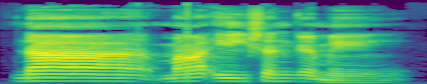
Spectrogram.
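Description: A man's voice: fairly high pitch, lively intonation, takes it slowly, a crowd in the background. A young man co-hosting a casual drinking-session podcast, telling rambling stories full of restarts and fillers. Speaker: podcast co-host.

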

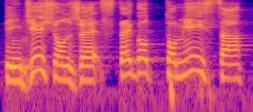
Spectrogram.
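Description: A man's voice: sits high, expressive, measured pace, sharp tone. A man interpreting a sermon live, matching the preacher's emphasis and sometimes stumbling over words.

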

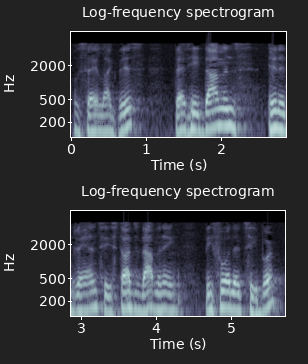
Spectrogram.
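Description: An older American rabbi delivers a Torah lecture to a congregation at a synagogue, repeating words, asking rhetorical questions, and using Yiddish and Hebrew terms. His gravelly, husky voice is mid-range with fairly even intonation at normal speed. The recording sounds dull and lo-fi.

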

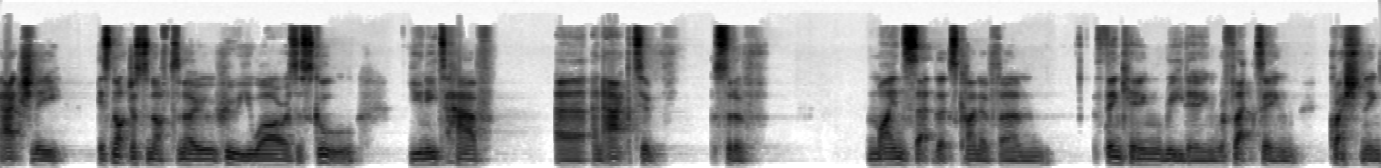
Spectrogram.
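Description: A man co-hosting a podcast discussion, his voice croaky and froggy from a cold, speaking in a measured, reflective way. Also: low-pitched. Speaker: podcast co-host, teacher.

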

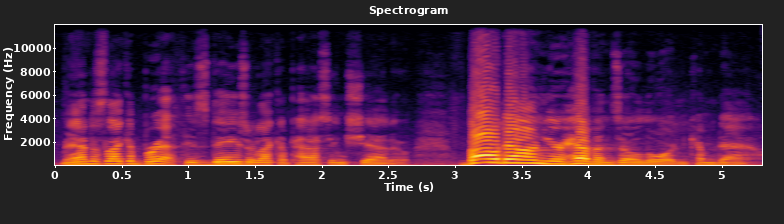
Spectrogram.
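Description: High-voiced male pastor preaching. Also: big pitch swings, moderate pace, poor audio. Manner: conversational preaching, reading scripture aloud with emphasis. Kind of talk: sermon.

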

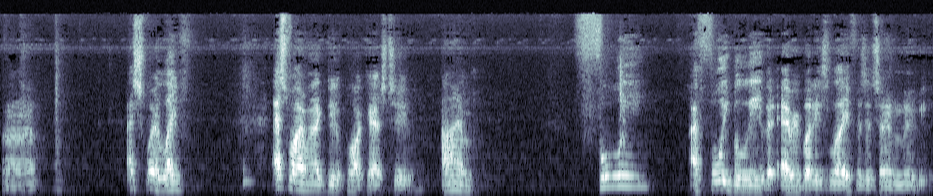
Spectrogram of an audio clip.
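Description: A man hosting a podcast, telling stories in a casual, profane, animated way. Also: fairly low pitch, normal speed, pauses often, breathy edge, recorded from a distance. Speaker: podcast host.

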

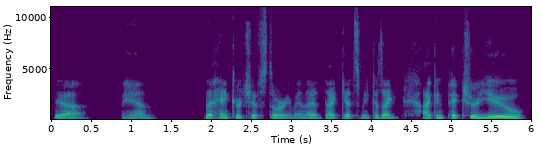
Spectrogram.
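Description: A man's voice: lowish voice, fairly even intonation, unhurried, no echo, clean studio sound. A man hosting an interview, asking follow-up questions and reacting with short encouragements. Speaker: interview host. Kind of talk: casual interview.

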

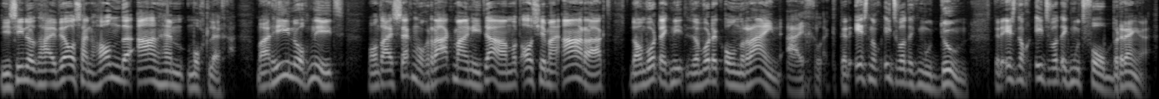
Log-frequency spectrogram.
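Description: A man's voice: fairly high pitch, lively intonation, brisk, few pauses, fairly bright tone, dry recording, clean studio sound. A man teaching through a Bible passage, enthusiastic, often breaking into hallelujah and restarting sentences as he explains scripture. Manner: many restarts while reading and explaining scripture.

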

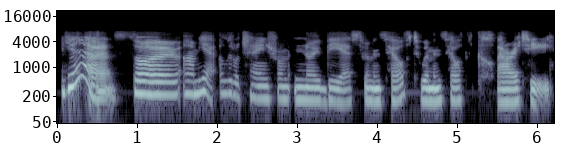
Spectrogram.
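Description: Woman, 30s to 40s, podcast co-host, earnest and animated, lowish voice, muffled recording. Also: a little slow. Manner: animated, earnest, with ums and restarts. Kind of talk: casual podcast chat.

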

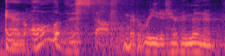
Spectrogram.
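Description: Gravelly, hoarse man in an echoey room. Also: medium pitch, sing-song, very fast. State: hoarse, recovering from laryngitis. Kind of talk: religious talk radio conversation. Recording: roomy, echoey, distant, faint noise.

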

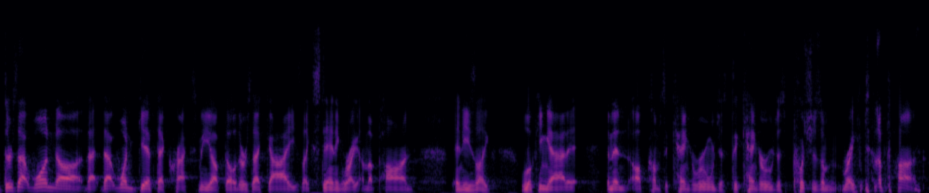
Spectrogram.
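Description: A man's voice: low-pitched, fairly even intonation, moderate pace, a bit bright, highs cut off. A man co-hosting a live show, chatting casually and jokingly. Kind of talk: casual, jokey chat.

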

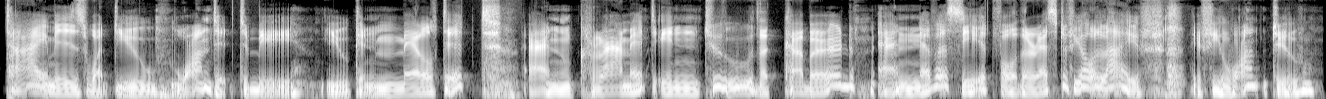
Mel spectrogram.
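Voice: medium pitch, wildly swooping pitch, takes it slowly, vocal fry, a bit bright, no room sound, full character voice. A performer playing Rumpelstiltskin, an ancient male imp who speaks grandly, with archaic words and a sing-song delivery. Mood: theatrical. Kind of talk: in-character interview.

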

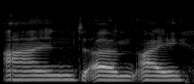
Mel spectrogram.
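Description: A woman's voice: medium pitch, completely flat delivery, extremely slow, clear, resonant tone. An eighteen-year-old woman with a South London accent, talking casually as a co-host on a live podcast panel. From Brixton, South London.

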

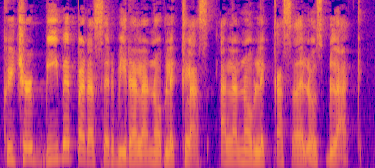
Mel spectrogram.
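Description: A woman's voice: lowish voice, fairly even intonation, moderate pace, dry recording, close to an everyday voice. A woman voicing an old male house-elf servant who mutters resentfully and talks about himself in the third person, in an audiobook reading. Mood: bitter muttering.

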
